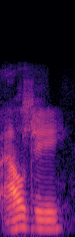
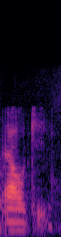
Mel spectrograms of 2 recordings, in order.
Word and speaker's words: algae: lj actually you could you could pronounce it two ways so you could say lg or al ghee okay so algae or alky okay all right are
